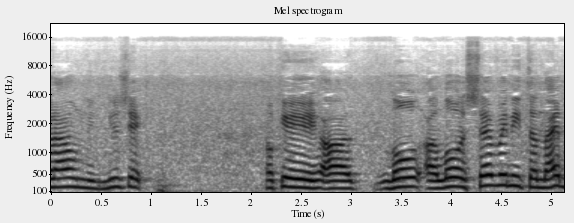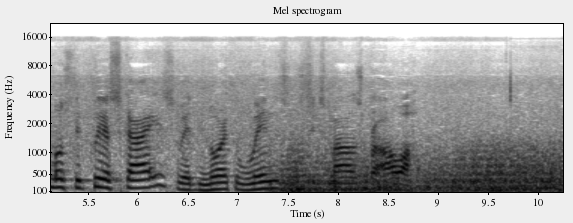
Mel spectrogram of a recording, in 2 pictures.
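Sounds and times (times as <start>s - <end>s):
speech: 0.0s - 1.3s, 2.2s - 9.5s
deep steady thunder rumbling: 7.0s - 10.2s.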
